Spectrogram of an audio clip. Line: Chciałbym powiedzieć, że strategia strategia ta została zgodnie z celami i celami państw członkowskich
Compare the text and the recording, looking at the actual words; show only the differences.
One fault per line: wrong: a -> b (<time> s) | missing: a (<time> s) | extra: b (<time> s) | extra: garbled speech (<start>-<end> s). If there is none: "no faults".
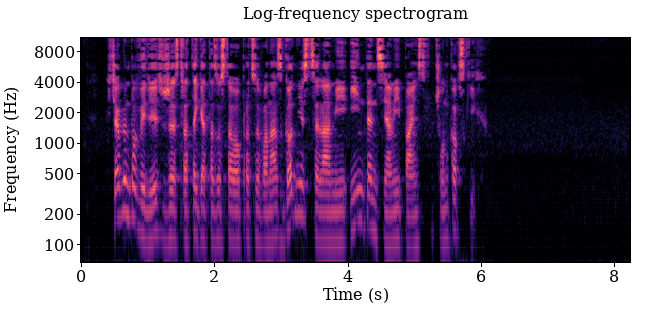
missing: strategia (1.9 s)
extra: opracowana (2.4 s)
wrong: celami -> intencjami (4.2 s)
